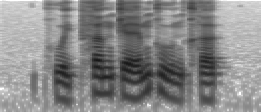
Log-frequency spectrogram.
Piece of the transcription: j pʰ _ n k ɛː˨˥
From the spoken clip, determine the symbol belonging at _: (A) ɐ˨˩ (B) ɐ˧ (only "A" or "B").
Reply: B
